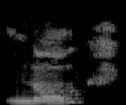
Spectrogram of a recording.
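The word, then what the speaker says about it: gnome: When these letters are followed by the letter N in a word, it can be treated like the words just starting with an N.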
